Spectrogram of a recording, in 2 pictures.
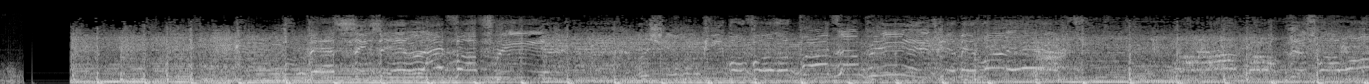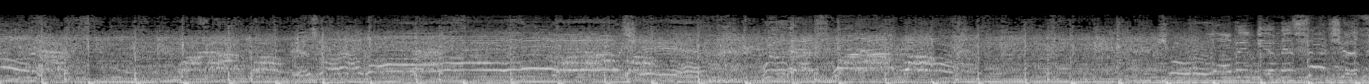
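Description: A cover version of a rock song plays loud and steady throughout, with a full band driving a constant beat under a sung vocal line, starting abruptly after a brief moment.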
